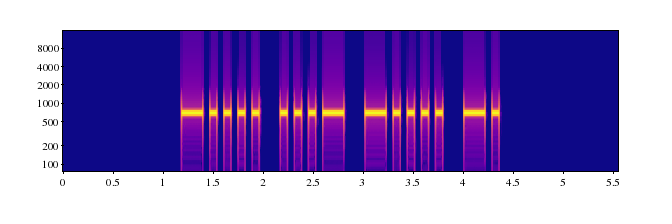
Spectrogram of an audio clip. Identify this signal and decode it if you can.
Morse code, heard as a keyed tone, about 17 wpm, 700 Hz. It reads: 6V6N
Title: All Cut Numbers - 4-Digit 17wpm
